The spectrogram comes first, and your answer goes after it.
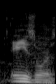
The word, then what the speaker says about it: Azores: The Azores, Azores, Azores is how I pronounce it. Azores.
